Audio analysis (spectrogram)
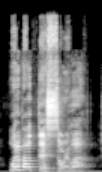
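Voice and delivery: high, loud eager question; lit up. A narrator's reading. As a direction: offer a sudden idea excitedly. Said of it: "Irene lit up, getting an idea".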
